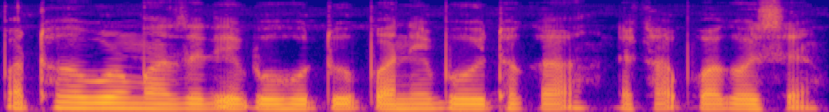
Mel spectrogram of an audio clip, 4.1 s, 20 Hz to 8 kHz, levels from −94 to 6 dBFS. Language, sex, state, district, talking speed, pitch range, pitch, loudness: Assamese, male, Assam, Sonitpur, 130 wpm, 125-140 Hz, 130 Hz, -17 LUFS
